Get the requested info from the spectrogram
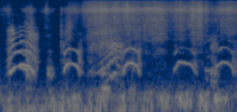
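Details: Kitten, ten days old and found in a roadside gutter, cries while its face and head are rinsed during its first bath. Five clear, arched meows fall at fairly regular intervals, and a brief voice is heard at the start.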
